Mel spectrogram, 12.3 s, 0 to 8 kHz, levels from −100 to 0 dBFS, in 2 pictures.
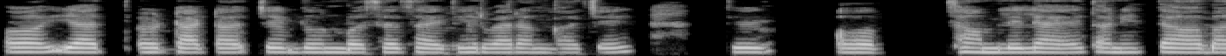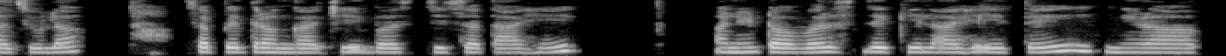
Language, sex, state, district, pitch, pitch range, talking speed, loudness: Marathi, female, Maharashtra, Pune, 225 Hz, 220-235 Hz, 140 wpm, -26 LUFS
